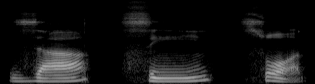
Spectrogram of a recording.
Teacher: جب زبان کی نوک نیچے کے آگے کے 2 دانتوں کی جڑ سے لگے تو 3 حرف ادا ہوں گے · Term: حروف صفیریہ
